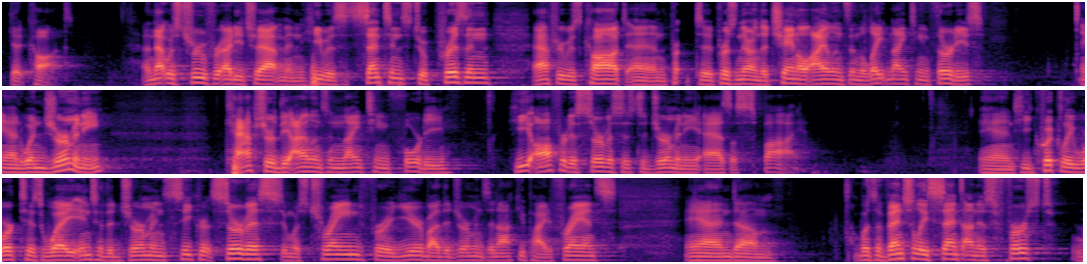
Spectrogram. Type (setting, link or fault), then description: setting, large echoing room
